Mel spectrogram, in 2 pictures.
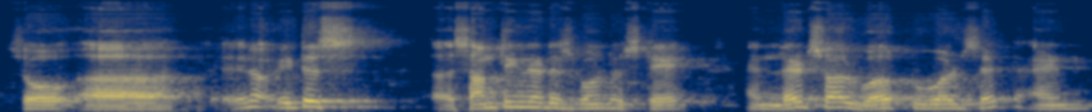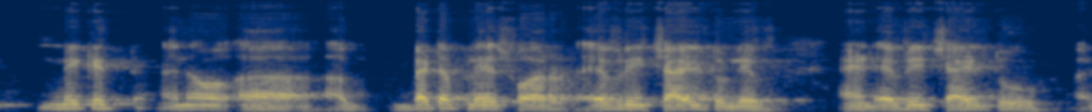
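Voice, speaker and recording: A male panelist giving a webinar talk over a video call, pausing often with fillers. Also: medium pitch, mellow. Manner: hesitant, many fillers. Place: calling in from home by video call. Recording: dull lo-fi call audio.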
